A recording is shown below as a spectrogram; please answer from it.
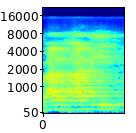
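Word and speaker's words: الهادي: Oke contohnya is manus Al bacanya yang benar Alhadi Oke Maru e muqadar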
